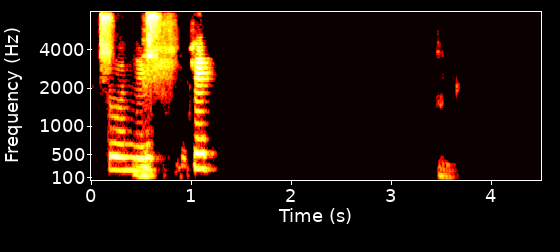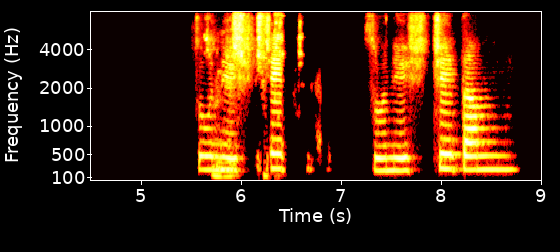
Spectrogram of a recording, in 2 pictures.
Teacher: Nish is a sh and not nis, not sa.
